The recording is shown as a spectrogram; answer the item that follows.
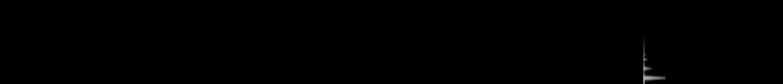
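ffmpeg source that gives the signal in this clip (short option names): -f lavfi -i "aevalsrc='0.168*pow(10,-3*t/0.36)*sin(2*PI*297*t)+0.0596*pow(10,-3*t/0.12)*sin(2*PI*742.5*t)+0.0211*pow(10,-3*t/0.068)*sin(2*PI*1188*t)+0.0075*pow(10,-3*t/0.052)*sin(2*PI*1485*t)+0.00266*pow(10,-3*t/0.038)*sin(2*PI*1930.5*t)':d=0.21:s=44100"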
